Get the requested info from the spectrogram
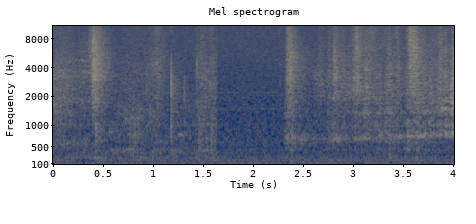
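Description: A sheet of vinyl wrap and its paper backing being handled and unrolled, giving a string of short, soft crinkles and taps.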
